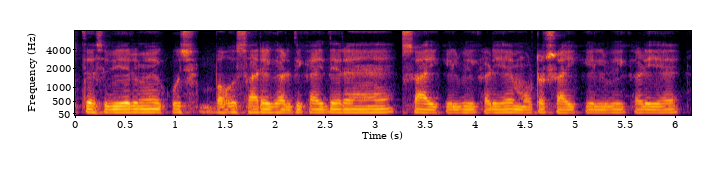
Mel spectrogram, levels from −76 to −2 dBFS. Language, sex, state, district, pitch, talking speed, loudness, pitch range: Hindi, male, Bihar, Darbhanga, 105 Hz, 185 wpm, -16 LUFS, 105-110 Hz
